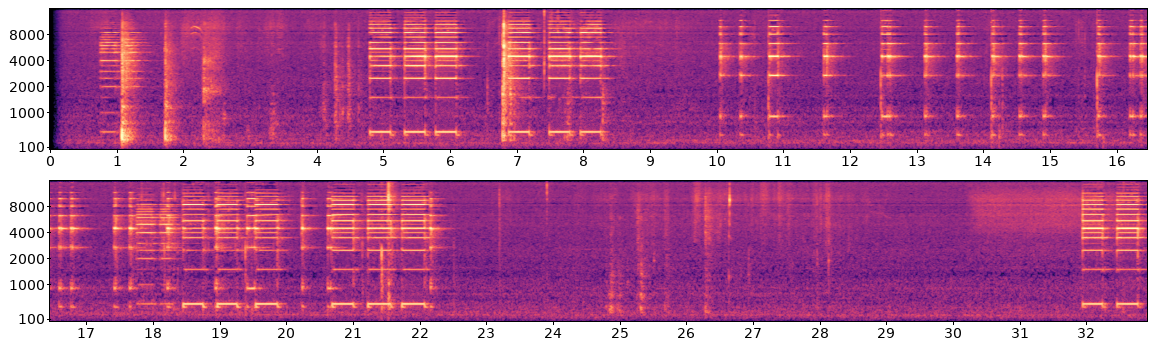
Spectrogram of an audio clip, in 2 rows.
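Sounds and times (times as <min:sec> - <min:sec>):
patient monitor alarm beeps: 0:00.8 - 0:01.6, 0:04.8 - 0:08.6, 0:10.0 - 0:22.5, 0:31.9 - 0:32.9.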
